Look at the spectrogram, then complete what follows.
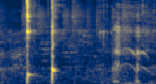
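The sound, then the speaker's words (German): Two sharp clinks of beer glasses touching as two friends toast over a cold beer, about a quarter second apart, followed by a brief murmur of voices. “Darauf stoßen wir erstmal an, komm.”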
